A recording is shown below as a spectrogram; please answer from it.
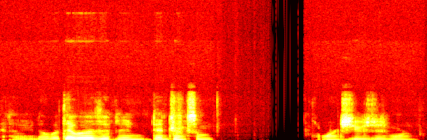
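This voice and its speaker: A man with a very low, creaky voice talks casually to himself as an indie game designer at work. He rambles and mutters with playful asides. The sound is close and dry but a bit dull. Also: fairly even intonation, fairly quick, dry recording. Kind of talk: casual chat while drawing game art, thinking aloud.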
